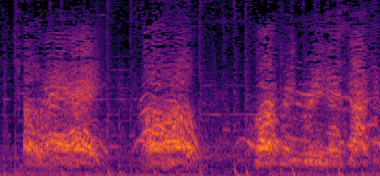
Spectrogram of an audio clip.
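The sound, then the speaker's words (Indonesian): A crowd of striking United Auto Workers union members chants at a rally in Detroit, Michigan, during a strike against the three biggest US carmakers, in rhythmic bursts, roughly one shout per second, loud massed voices rising and falling in a steady call pattern with no single speaker. “Para anggota United Auto Workers Union atau UAW melakukan aksi mogok dan berunjuk rasa di Detroit, Michigan sejak Jumat”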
